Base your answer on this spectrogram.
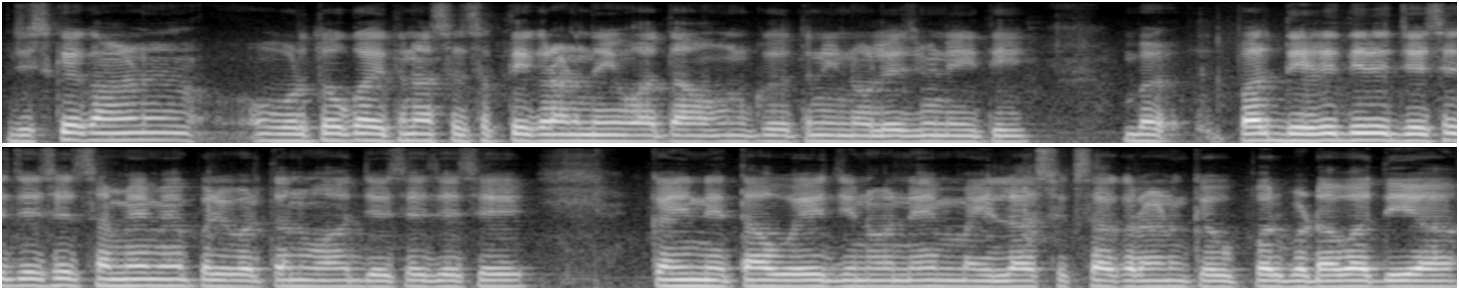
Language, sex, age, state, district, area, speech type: Hindi, male, 18-30, Rajasthan, Jaipur, urban, spontaneous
